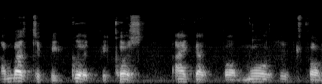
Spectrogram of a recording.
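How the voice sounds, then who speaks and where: A man speaking at a very slow pace. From Germany. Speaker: retired toolmaker. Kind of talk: oral history interview. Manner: halting.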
